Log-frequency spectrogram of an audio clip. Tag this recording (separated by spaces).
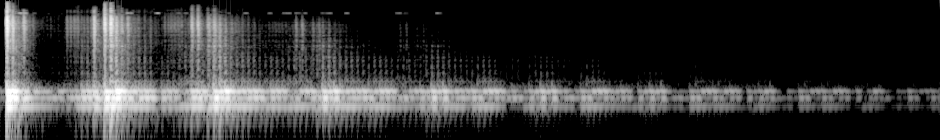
drums dub experimental percussion reaktor sounddesign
